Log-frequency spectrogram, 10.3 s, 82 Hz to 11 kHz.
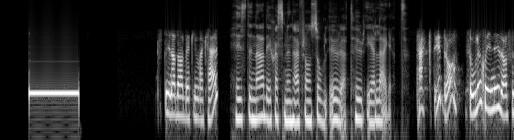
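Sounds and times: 
steady telephone ringback tone while placing a call: 0.6 - 1.6
speech: 3.3 - 10.2.

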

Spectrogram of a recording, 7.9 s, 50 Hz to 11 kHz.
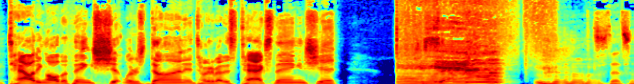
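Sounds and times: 
speech: 0.0 - 4.3, 5.0 - 6.0, 6.7 - 7.9
cow mooing loudly: 5.0 - 6.4.

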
